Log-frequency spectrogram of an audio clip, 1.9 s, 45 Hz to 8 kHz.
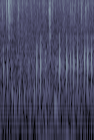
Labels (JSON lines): {"label": "biophony, rattle", "recorder": "SoundTrap 500"}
